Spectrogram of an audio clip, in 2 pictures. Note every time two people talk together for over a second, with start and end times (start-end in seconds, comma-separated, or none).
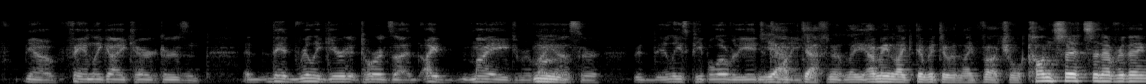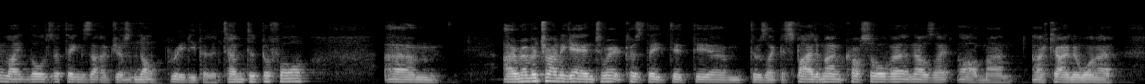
none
